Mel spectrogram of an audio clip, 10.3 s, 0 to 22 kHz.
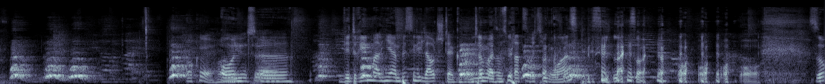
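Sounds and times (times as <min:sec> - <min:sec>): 
dog barking: 0:00.0 - 0:01.3, 0:02.1 - 0:02.5, 0:04.0 - 0:05.0, 0:05.7 - 0:07.8
speech: 0:02.4 - 0:10.3
laughter: 0:06.2 - 0:10.0.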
